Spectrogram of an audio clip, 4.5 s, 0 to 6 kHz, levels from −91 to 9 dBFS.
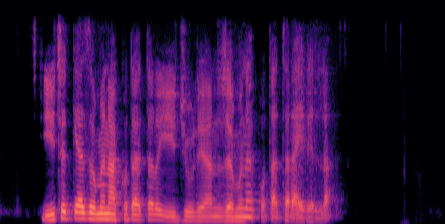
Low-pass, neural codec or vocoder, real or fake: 5.4 kHz; codec, 16 kHz, 0.5 kbps, X-Codec, HuBERT features, trained on LibriSpeech; fake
